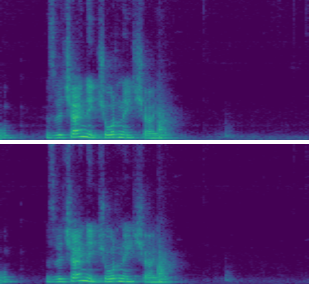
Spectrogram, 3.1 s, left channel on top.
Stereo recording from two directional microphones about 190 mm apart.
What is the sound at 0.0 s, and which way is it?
Speech, 30° left (ahead or behind).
